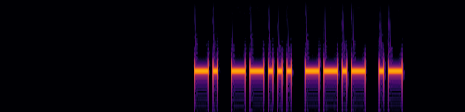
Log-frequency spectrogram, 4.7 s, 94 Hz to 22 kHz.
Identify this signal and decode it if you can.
Morse code, heard as a keyed tone, about 25 wpm, 700 Hz. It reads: N7QA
